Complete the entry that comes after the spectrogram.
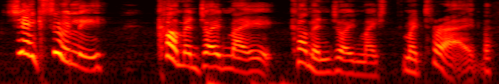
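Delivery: high, loud mock Na'vi accent; Na'vi girl accent. Na'vi girl calls Jake Sully to her tribe in her accent. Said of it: "you're doing that accent".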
